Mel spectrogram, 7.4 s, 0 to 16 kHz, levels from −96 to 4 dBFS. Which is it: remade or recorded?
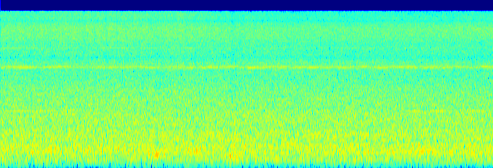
recorded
